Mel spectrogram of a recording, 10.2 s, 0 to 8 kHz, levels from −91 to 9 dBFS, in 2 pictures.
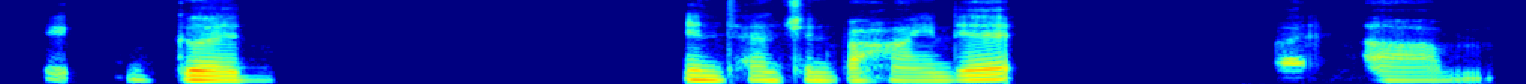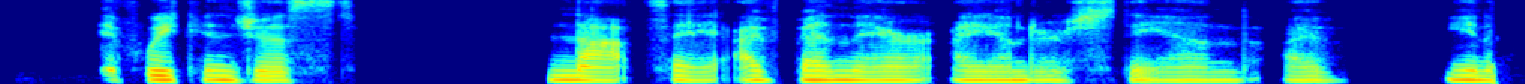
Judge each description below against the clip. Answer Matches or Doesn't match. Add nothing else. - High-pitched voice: Doesn't match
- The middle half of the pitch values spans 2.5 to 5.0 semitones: Doesn't match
